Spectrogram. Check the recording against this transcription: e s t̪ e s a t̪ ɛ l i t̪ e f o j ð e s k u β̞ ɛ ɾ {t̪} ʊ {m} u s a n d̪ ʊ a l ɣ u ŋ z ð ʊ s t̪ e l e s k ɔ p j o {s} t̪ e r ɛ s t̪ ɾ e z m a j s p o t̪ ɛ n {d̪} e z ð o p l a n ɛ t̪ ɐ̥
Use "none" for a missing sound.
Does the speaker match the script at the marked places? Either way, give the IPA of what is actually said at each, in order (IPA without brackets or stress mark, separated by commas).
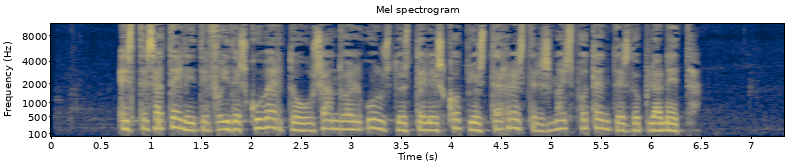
t̪, none, s, t̪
